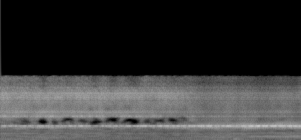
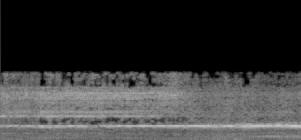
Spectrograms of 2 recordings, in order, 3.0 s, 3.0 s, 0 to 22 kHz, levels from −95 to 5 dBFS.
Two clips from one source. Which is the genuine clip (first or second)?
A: second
